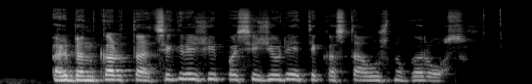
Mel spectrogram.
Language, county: Lithuanian, Kaunas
